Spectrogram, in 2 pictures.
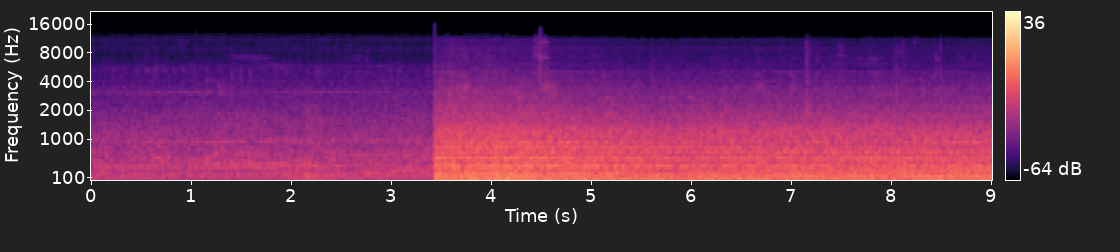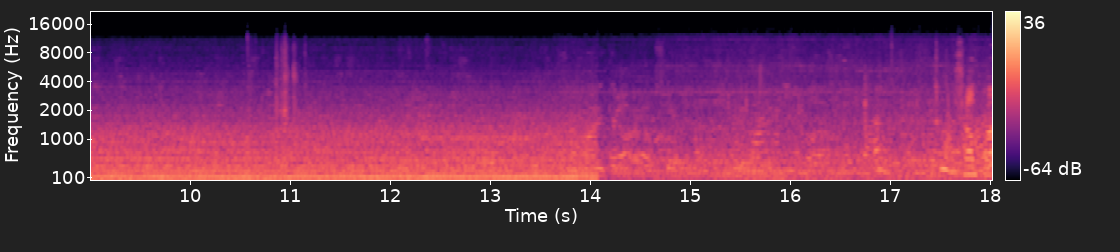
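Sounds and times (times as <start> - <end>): vehicle engine hum and road noise: 3.4 - 14.1.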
